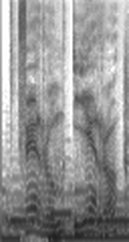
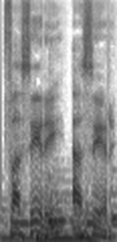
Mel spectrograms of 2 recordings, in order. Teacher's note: La F se convierte en una aspiración H. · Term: H aspirada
